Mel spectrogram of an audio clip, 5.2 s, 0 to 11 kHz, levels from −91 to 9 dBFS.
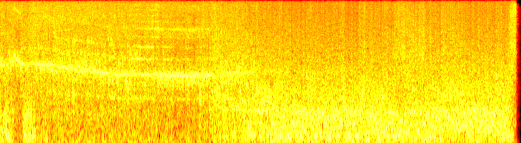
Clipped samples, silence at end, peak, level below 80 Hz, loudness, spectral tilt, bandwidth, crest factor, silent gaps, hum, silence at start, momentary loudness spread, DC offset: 100%; 0.05 s; 0 dBFS; -16 dBFS; 2 LUFS; -2.5 dB/octave; 11 kHz; 0 dB; none; none; 0 s; 2 LU; under 0.1%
